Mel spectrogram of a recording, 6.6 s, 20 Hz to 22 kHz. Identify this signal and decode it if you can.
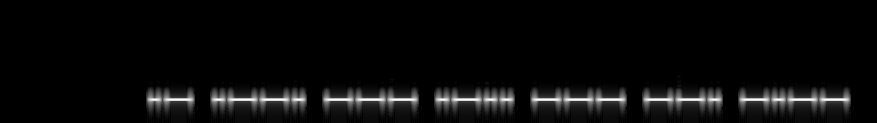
Morse code, heard as a keyed tone, about 20 wpm, 690 Hz. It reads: APOLOGY
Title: 7 Letter Words - First 3 Letters Given - 20wpm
